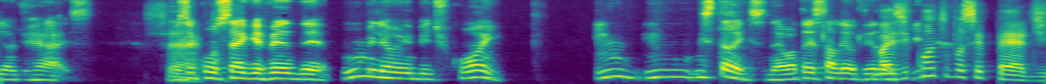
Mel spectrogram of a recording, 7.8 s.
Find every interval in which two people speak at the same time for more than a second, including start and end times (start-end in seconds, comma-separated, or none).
none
